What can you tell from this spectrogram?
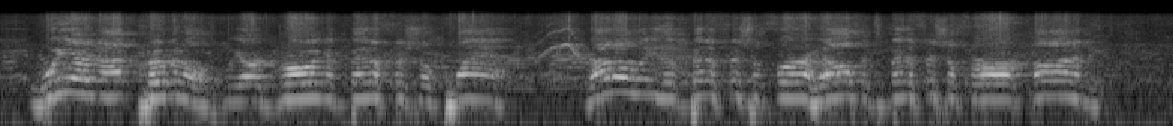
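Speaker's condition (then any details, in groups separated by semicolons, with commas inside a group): No condition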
